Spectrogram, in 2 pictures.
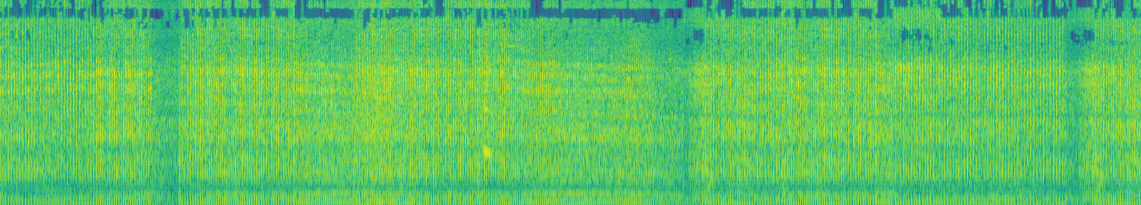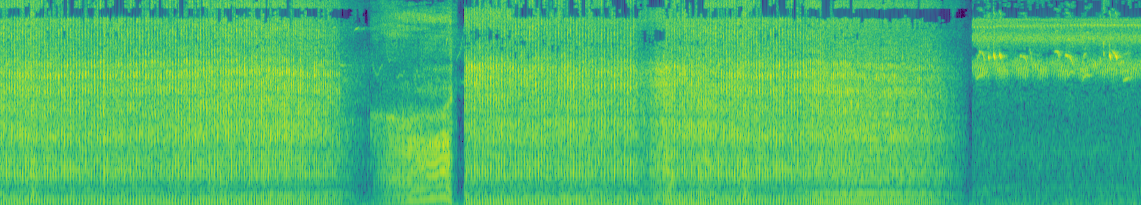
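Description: Tractor engine running steadily, broken by abrupt cuts every few seconds, with a brief rising rev about two-thirds of the way through. Near the end the engine stops and faint high-pitched chirping remains.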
